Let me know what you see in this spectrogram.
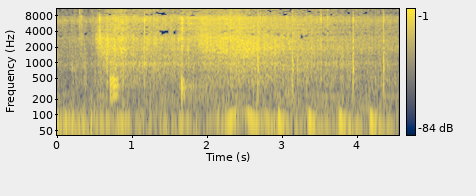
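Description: Egg batter sizzling in a steel kadhai, swelling a little louder mid-way. A few sharp clicks of a metal spatula against the pan come through it.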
